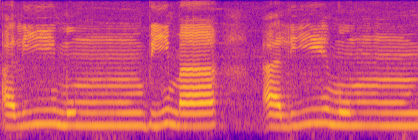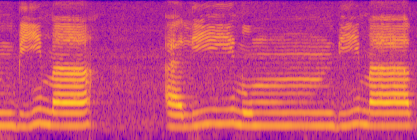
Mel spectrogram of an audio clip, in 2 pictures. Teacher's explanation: نون ساکن یا پھر تنوین کو میم میں بدل دیتے ہیں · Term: اقلاب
